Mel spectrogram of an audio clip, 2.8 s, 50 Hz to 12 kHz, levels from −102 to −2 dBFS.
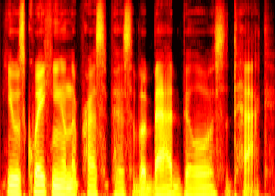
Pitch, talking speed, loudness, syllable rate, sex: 115 Hz, 240 wpm, -20 LUFS, 6.4 syllables/s, male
